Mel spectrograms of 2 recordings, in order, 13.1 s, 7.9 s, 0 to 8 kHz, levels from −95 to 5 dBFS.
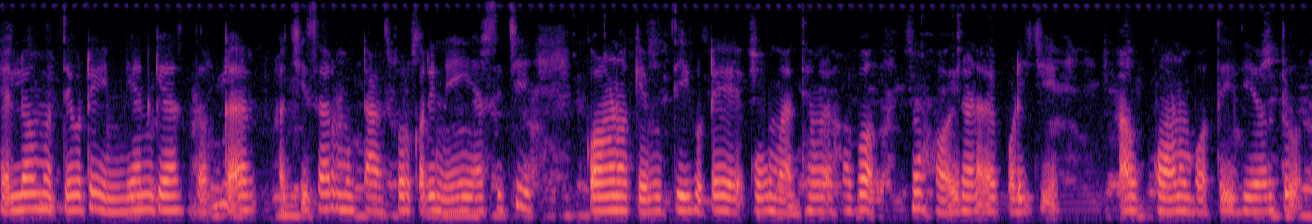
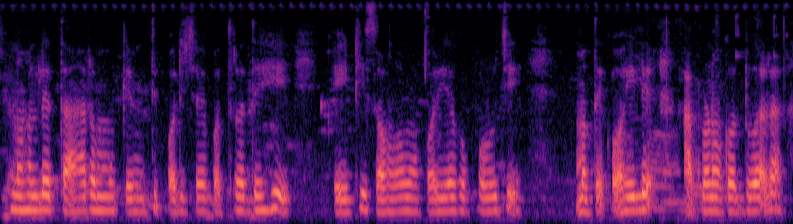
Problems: none marked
